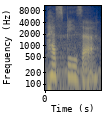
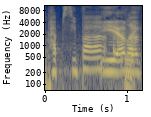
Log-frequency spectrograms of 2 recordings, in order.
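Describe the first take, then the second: First: The sounds come in the order Pespisa. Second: The p and s sounds are swapped: Pepsipa. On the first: The speaker calls it right. "Let me say it" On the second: The speaker calls it wrong. "I always want to say"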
